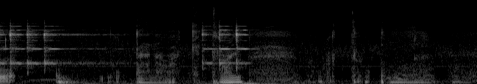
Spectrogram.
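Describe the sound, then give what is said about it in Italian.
A phone alarm chimes in short, high electronic tones, a quick cluster at the start and another partway through, while a person talks over it. “Come fa a esserci ancora una sveglia puntata adesso?”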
